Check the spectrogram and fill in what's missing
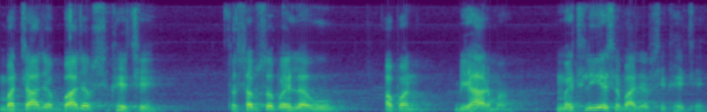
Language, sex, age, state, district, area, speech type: Maithili, male, 18-30, Bihar, Saharsa, rural, spontaneous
